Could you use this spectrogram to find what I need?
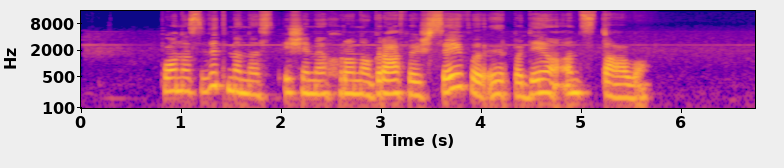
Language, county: Lithuanian, Klaipėda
